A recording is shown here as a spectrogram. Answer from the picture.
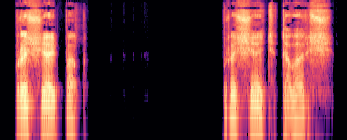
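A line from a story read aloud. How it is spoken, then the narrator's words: Quiet. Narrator (Russian): тихо сказал он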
